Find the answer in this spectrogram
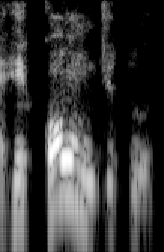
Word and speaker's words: recôndito: É recôndito." Então, ela é uma proparoxítura. Toda proparoxítona é acentuada.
